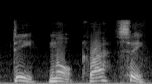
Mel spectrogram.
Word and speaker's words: democracy: Like the word democracy, democracy, 4 syllables. So, democracy, 1, 2, 3, 4. So, you put the stress on the anti-penultimate, mo.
